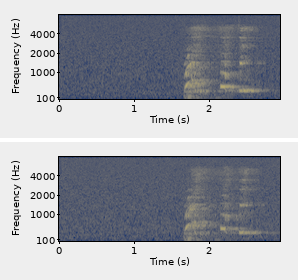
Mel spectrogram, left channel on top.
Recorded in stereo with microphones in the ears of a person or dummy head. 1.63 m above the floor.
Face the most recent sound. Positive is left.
turn(degrees=45)  # may be behind; listen again after turning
